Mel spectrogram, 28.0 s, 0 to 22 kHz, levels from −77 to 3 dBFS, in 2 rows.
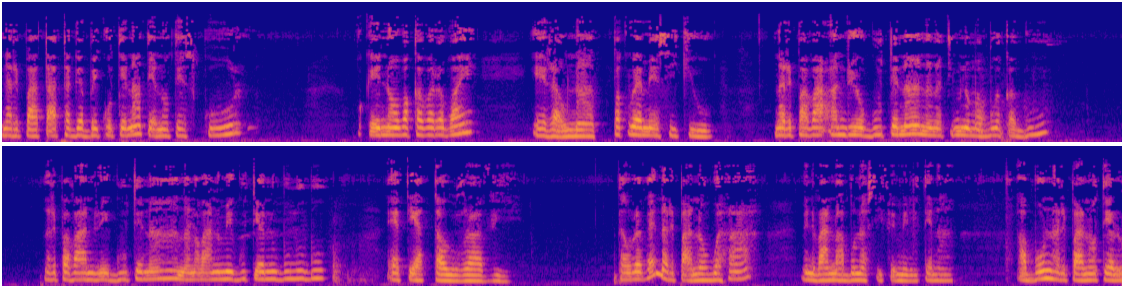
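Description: Throughout, likely MP3 compression at a bitrate that fits about 32 kbps drops weak frequency lines, leaving swirly, watery speech with nothing above 15 kHz.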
